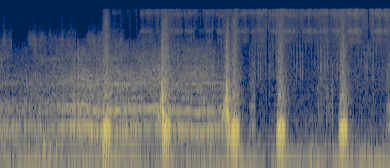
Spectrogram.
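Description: A sword swishes and strikes.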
